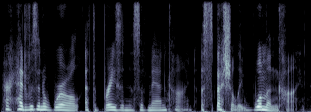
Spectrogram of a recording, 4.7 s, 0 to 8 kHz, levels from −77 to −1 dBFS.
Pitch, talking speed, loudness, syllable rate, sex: 175 Hz, 165 wpm, -21 LUFS, 4.9 syllables/s, female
